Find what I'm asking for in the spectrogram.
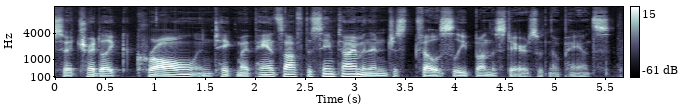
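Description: A man with an American accent, a normal speaking voice, a fairly quick pace and ordinary pitch variation. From US Ohio. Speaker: streamer. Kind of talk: casual chat.

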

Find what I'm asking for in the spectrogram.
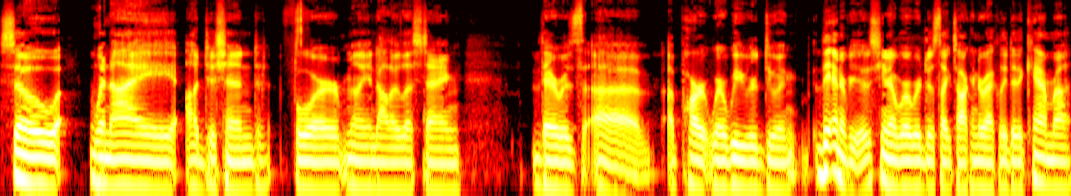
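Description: A man speaks at a moderate pace with fairly low pitch. His voice is unremarkable, and his intonation is fairly even. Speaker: podcast host. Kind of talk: casual chat. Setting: home living room.

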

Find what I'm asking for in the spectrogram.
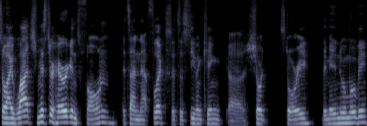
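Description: A man speaks in an ordinary speaking voice, his medium pitch showing ordinary variation as he goes at a moderate pace. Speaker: podcast host. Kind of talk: casual chat.

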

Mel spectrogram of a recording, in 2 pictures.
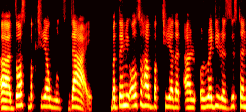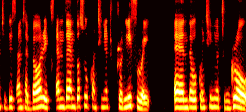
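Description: In a dry, close sound with no echo, a woman with a normal speaking voice talks at a fairly quick pace and fairly high pitch, her intonation fairly even but her loudness swinging widely. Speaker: assistant engineer and team member. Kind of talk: casual educational podcast discussion.

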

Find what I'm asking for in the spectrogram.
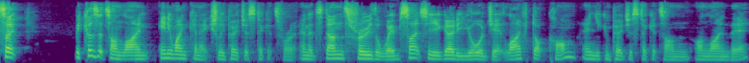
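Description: Speaking with an Australian accent, a man uses a medium pitch. His pace is moderate, with ordinary pitch variation. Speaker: helicopter pilot. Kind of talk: interview. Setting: video call.

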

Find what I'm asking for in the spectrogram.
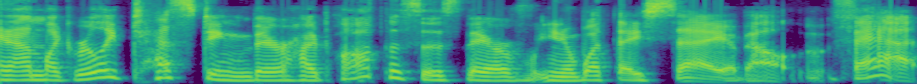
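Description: With an ordinary speaking voice, a woman of fairly low pitch talks at a moderate pace and with lively intonation, on a very clean recording with a silent background and a dry, close sound with no echo. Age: 50s. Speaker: author and podcaster. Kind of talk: interview.

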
